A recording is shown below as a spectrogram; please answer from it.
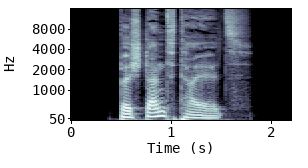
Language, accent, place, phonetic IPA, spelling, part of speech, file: German, Germany, Berlin, [bəˈʃtantˌtaɪ̯ls], Bestandteils, noun, De-Bestandteils.ogg
- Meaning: genitive singular of Bestandteil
